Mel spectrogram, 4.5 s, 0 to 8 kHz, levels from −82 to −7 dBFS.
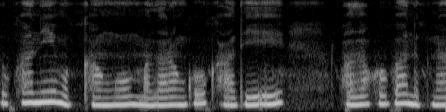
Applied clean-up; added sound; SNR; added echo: none; none; none; none.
